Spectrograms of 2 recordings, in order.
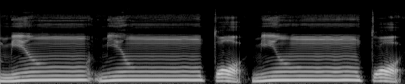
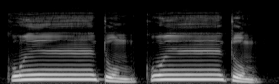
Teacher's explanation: দেখেন জিহ্বার শীর্ষ থেকে একটু ভিতরের অংশ, এটাকে তরফুল লিসান বলা হয়, এটা উপর পাটে দাঁতের গোড়ায় গিয়ে লেগেছে, কিন্তু জিহ্বার শেপটা ভিন্ন। ত বলার সময় জিহ্বার পেছনটা উঠে যাচ্ছে, শব্দটা এখানে চাপা পড়ে ভারী আওয়াজ হচ্ছে। তা বলার সময় জিহ্বাটা নেমে থাকবে, ফলে আওয়াজটা ভারী হবে না, পাতলা হবে।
